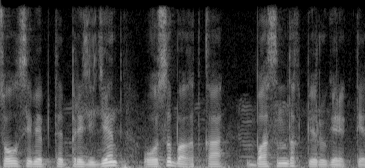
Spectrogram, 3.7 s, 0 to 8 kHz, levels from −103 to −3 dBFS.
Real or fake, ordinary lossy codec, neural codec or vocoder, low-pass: real; none; none; none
